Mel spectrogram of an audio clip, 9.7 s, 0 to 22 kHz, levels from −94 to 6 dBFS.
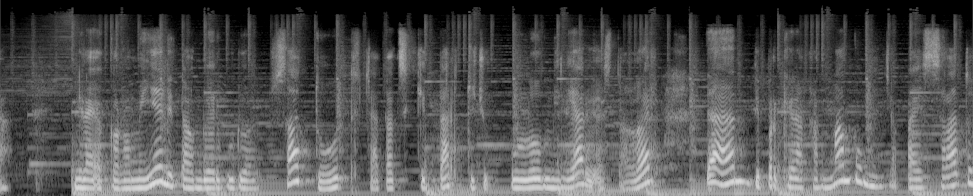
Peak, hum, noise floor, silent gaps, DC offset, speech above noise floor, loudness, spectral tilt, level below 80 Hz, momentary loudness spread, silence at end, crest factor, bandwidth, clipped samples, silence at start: -4 dBFS; none; -39 dBFS; none; 0.6%; 22 dB; -17 LUFS; -6 dB/octave; -32 dBFS; 10 LU; 0 s; 14 dB; 16 kHz; under 0.1%; 0 s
